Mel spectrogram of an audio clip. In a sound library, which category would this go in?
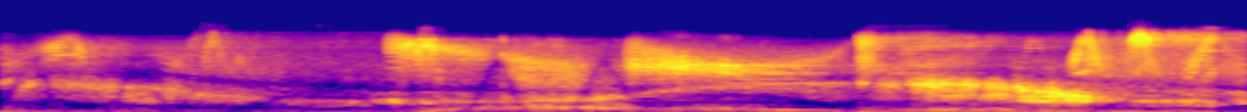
Soundscapes > Synthetic / Artificial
